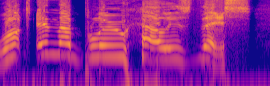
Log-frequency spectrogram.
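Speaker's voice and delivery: high, slow, baffled outburst.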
